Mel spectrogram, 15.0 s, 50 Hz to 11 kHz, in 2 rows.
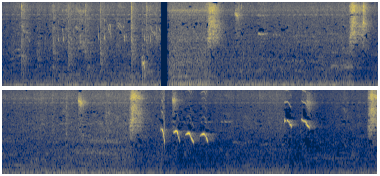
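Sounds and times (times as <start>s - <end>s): raspy bird notes: 10.0s - 13.8s
bird singing whistled notes: 10.1s - 13.8s.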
